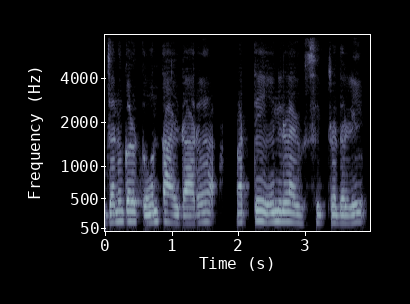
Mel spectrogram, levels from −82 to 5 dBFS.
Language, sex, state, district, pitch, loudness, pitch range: Kannada, male, Karnataka, Dharwad, 140 Hz, -25 LUFS, 130-150 Hz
